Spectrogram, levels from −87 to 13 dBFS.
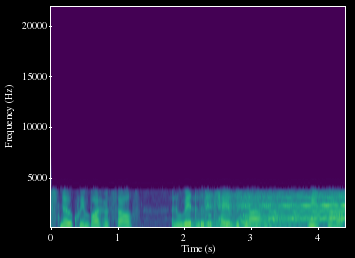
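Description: From 2.05 s to the end, the speech comes back on itself at an interval of about a third of a second, each return thinner and more ringing than the last, with the loudest repeats reaching about 2 dB below the speech itself, so they stack up rather than fade. This is feedback echo between two devices: one device plays out what the other's microphone sent, that microphone picks it up again, and neither echo canceller removes sound played by the other device.

Between 2.26 and 2.28 s, inside the echoing stretch, there is a small blip where 20 ms of audio is replaced. This is packet loss with the last packet repeated. The receiver filled the gap by replaying the previous chunk, which fits a single 20 ms packet. Throughout, the sound sits in the narrow telephone band of G.711, roughly 250 Hz to 3.6 kHz.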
